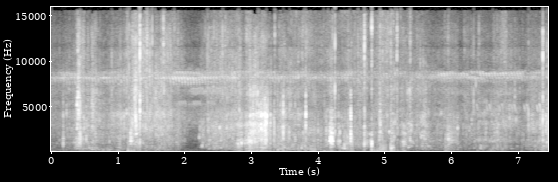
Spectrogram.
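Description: Water sloshing and splashing as people wade across a slippery river at night, steady irregular splashes close by with a few sharper surges, faint voices now and then underneath.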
